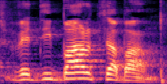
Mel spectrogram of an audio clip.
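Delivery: V'dibarta bam stressed on "bar"; stress before last syllable. Shown as a demonstration. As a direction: punch "bar" in V'dibarta, leaving "ta" light. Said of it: "They pronounce it as".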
